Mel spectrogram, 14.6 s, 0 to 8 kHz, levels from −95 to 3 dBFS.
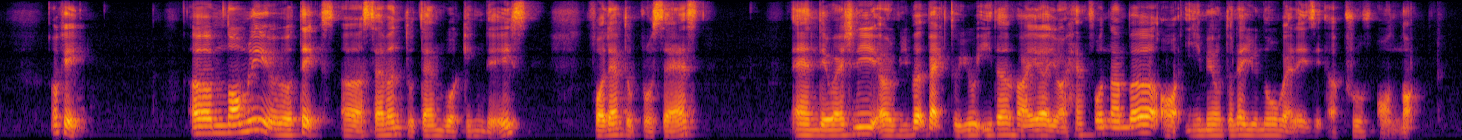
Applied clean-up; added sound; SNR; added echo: none; none; none; none.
